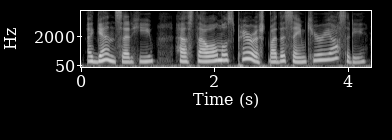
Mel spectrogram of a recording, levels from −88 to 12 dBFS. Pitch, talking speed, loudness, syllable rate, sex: 235 Hz, 150 wpm, -17 LUFS, 4.8 syllables/s, female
